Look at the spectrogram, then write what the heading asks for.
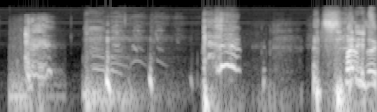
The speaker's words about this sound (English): That's not a sneeze. No, it's not. Are you coughing? And that's amplified. Well, that's because people are always confused. It's a combo. Do it again. Cough, sneeze.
